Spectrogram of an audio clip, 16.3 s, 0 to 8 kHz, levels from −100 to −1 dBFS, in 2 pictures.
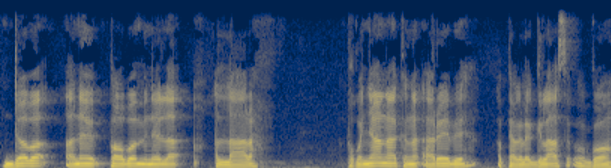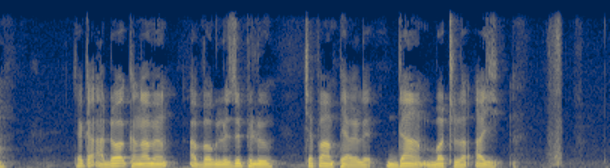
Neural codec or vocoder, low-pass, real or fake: none; 7.2 kHz; real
